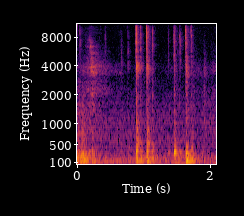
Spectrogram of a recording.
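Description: Typing on a computer keyboard: a handful of separate keystrokes about a second in, the last of them the loudest.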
